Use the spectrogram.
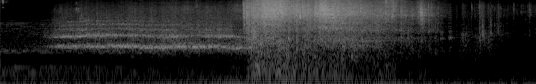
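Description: A car skids with a loud tearing tire screech in a nighttime crash after a truck from the opposite lane runs a red light, following a steady engine drone, with no voices.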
